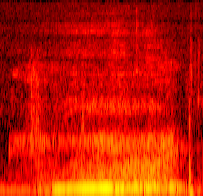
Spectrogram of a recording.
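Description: One low, rumbling, drawn-out snore from a sleeping animal.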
